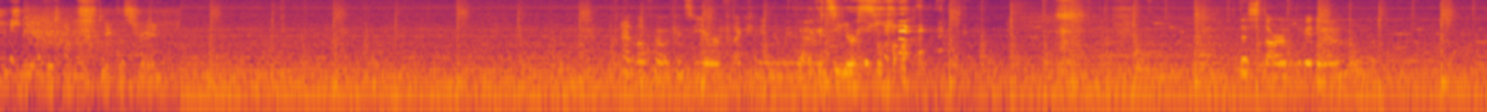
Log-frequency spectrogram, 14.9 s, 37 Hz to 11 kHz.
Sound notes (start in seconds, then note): 11.7 laughing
